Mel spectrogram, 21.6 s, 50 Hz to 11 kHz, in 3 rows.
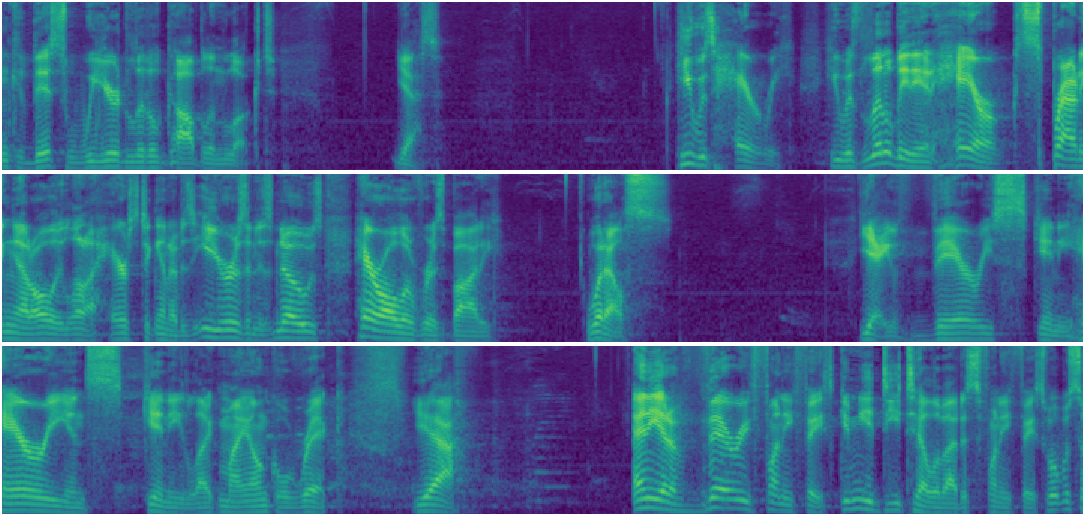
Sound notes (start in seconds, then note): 15.9 laughter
